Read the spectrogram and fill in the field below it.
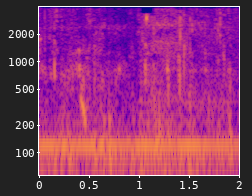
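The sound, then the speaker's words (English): Dobby, a 17-year-old dog, laps water in soft, wet, irregular slurps over a steady low electrical hum, with no one talking. “Sorry, it takes a minute for him to get his water.”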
